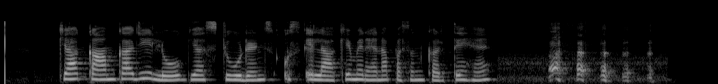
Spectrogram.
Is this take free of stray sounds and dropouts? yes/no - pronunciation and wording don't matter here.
no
